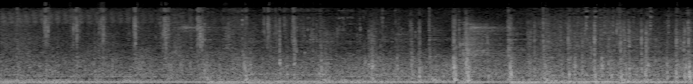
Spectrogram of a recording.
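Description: Horse hooves gallop in Assassin's Creed Valhalla, a steady rapid clip-clop pounding close up across the whole ride over a low rumbling game ambience.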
